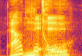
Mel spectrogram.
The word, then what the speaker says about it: RTL Nitro: ähm, ja, auf jeden Fall am Vorabend bei RTL Nitro, so wird der Sender übrigens laut Trailer ausgesprochen, weil viele auch äh, gefragt haben, wird der jetzt Nitro ausgesprochen oder RTL Nitro oder was weiß ich. Nein, RTL, RTL Nitro. – Nitro.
